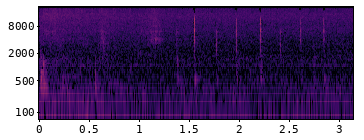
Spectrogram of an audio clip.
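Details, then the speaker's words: 1946 Harley Knucklehead stroker (84ci) with a 500-mile new reproduction motor, under teardown: its brand-new gears, rocked by hand, give light, uneven clicks a few per second as loose teeth slap. Excessive tooth clearance shows the gears are already worn. "So it's worn out, brand new. What a shocker."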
